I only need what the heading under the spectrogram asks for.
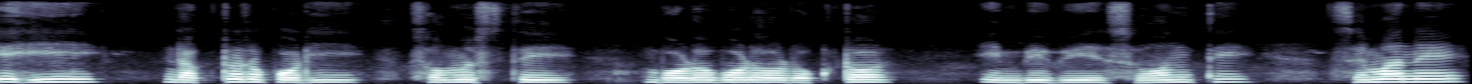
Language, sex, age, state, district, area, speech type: Odia, female, 18-30, Odisha, Malkangiri, urban, spontaneous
